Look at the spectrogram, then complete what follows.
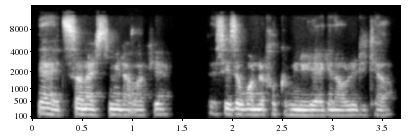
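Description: A man's voice: mid-range voice, flat delivery, rapid-fire, a little mellow, slightly rough. A man from Nepal, new to a meditation group, thinking aloud in a casual discussion and searching for words. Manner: thoughtful, searching for words, frequent ums and rights.

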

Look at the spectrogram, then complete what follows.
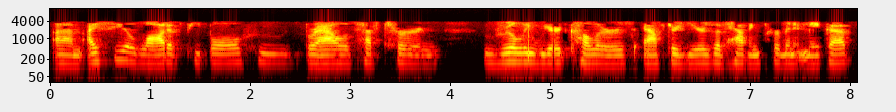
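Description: A woman in her thirties from Vietnam answers interview questions, earnest and hesitant, with many ums. Her voice sits low and a little husky. The sound is thin and tinny, like a phone line. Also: level tone, a little slow. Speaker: microblading artist and trainer.

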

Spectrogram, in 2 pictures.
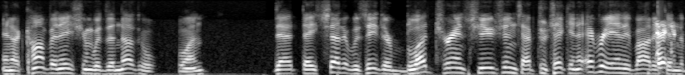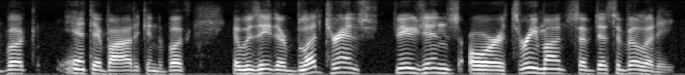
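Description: Male guest, bright resonant voice, anecdotal rambling delivery. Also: a little high, moderate pace, clean tone, rough recording. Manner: rambling anecdotal talker, laughs at own stories. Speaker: studio guest. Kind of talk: casual storytelling chat.

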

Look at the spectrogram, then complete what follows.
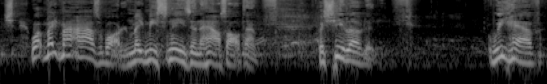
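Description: A man's voice: fairly high pitch, husky. Emphatic older man preaching a testimony. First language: Spanish. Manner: folksy, emphatic storytelling. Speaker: guest speaker. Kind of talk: church testimony sermon.

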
